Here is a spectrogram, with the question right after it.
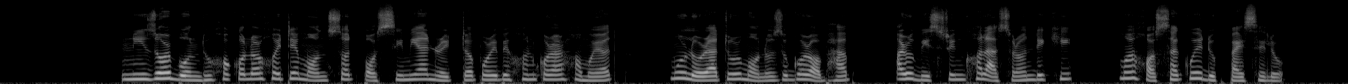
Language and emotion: Assamese, sad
